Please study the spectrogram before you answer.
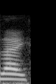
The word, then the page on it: lay: English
